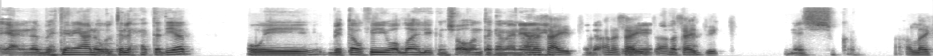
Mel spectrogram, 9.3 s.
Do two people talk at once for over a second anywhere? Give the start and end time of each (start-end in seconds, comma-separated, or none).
5.2-7.0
